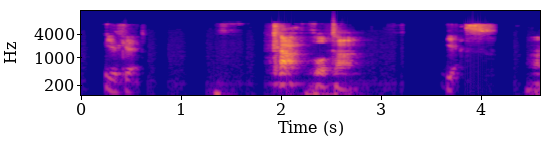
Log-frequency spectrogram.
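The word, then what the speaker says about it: Ka'Vothan: So Cavotan is the race. Okay, cool. How do you spell that? It's Ka apostrophe Vothan. So I'm not doing the glottal stop well enough, I suppose. You're good. Cavotan.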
